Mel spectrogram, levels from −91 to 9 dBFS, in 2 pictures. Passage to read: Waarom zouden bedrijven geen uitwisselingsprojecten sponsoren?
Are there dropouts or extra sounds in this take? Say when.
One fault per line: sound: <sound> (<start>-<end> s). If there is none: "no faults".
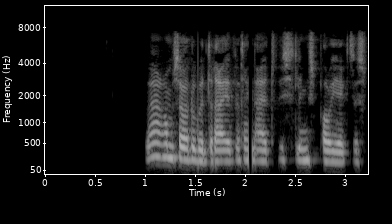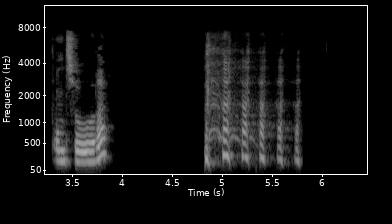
sound: dropout (2.0-2.1 s)
sound: laugh (4.8-5.8 s)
